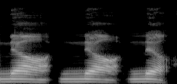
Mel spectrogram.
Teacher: ന നാവിന്റെ അറ്റം 2 മുൻപല്ലുകളുടെ അഥവാ മേലെ വരിയിലുള്ള 2 മുൻപല്ലുകളുടെ മോണയുടെ പിൻഭാഗത്ത് വെച്ചുച്ചരിക്കുന്നു.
